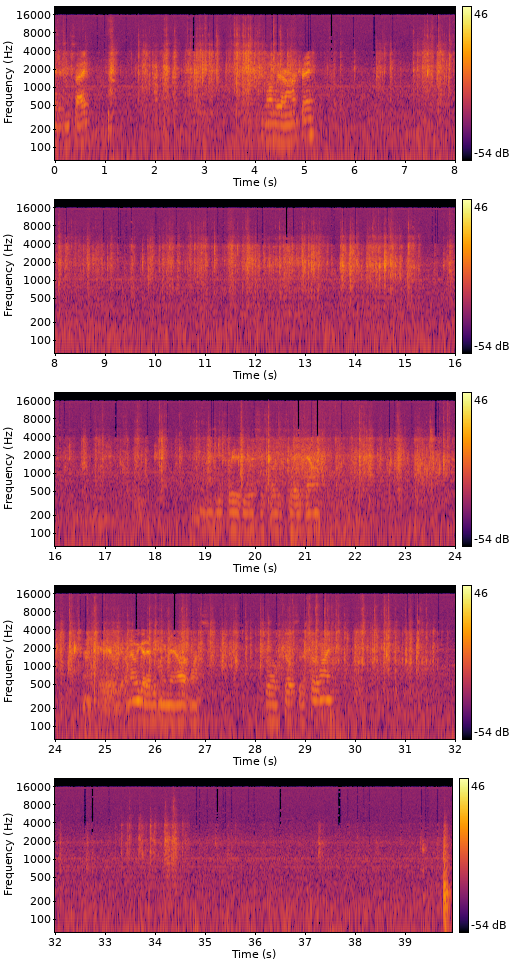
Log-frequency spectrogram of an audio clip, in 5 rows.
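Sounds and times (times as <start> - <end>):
plastic pouches crinkling: 0.0 - 5.8, 6.4 - 32.2, 33.2 - 34.8
water pouring into bag: 6.5 - 31.8.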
